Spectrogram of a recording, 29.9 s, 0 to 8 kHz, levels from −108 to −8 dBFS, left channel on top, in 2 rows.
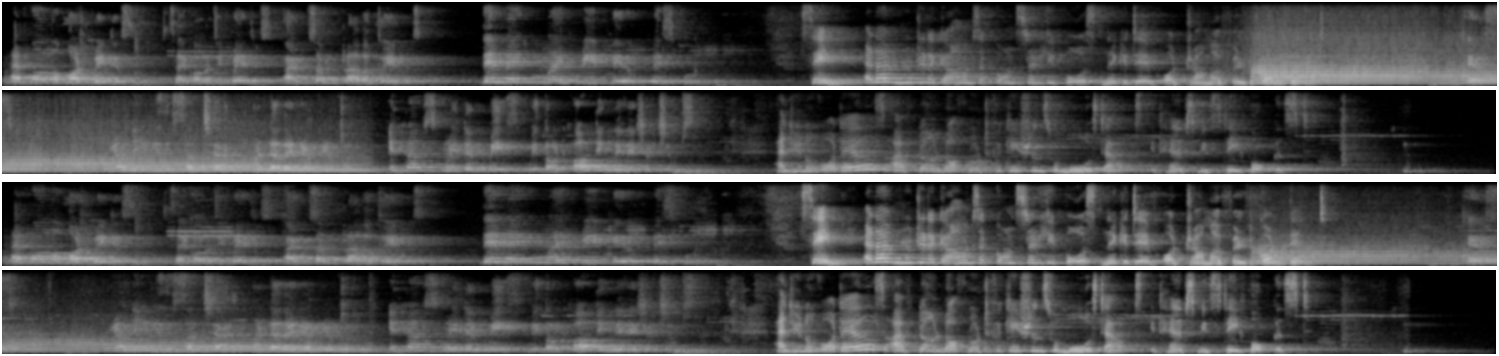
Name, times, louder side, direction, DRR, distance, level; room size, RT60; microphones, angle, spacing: voice 1, 0.1-1.4 1.7-4.2 4.8-7.0 14.6-14.9 16.0-18.5 18.8-21.9 29.0-29.1, left 1 dB, 45° left, 3 dB, 2.0 m, -38 dB
voice 2, 8.1-13.1 22.7-26.2 26.4-27.9, right 4 dB, 40° right, 15 dB, 0.4 m, -31 dB
Trumpet, 12.5-18.7, left 7 dB, 75° left, 0.4 m, -31 dB
16.5 x 6.4 x 9.7 m, 2.1 s
head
